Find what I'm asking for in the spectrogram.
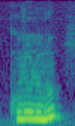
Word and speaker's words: Cthulhu: Là aussi, vous pourrez voir euh, sur le net, il y a des vidéos où il indique que ça pouvait se prononcer quelque chose d'assez étrange, genre Koulouloulou,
